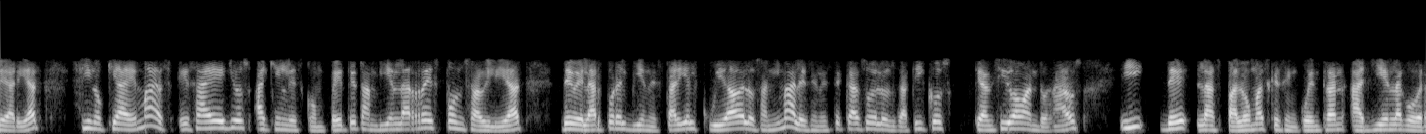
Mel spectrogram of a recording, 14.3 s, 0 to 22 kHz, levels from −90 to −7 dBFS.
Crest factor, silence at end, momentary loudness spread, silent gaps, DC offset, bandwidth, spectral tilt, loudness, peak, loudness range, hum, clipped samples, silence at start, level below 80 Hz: 18 dB; 0 s; 7 LU; 11.49-11.57 s; under 0.1%; 3.7 kHz; -6 dB/octave; -25 LUFS; -6 dBFS; 2 LU; none; under 0.1%; 0 s; -66 dBFS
